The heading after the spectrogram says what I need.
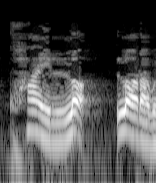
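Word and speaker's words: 快乐: 음악은 인위에 인위에라고 읽어 주는데 아이 악자가 즐거울라고 쓰일 경우에는 러콰일러라고 해서 콰일러라고 읽어집니다.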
